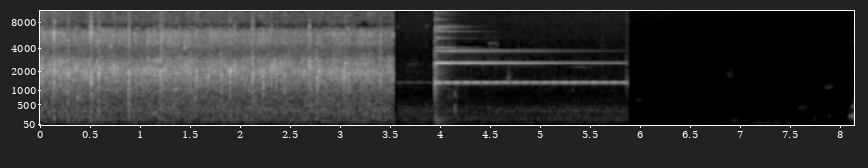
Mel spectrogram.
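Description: A ceremonial bell struck once to open a formal meeting, ringing with a clear sustained tone that fades after about two seconds, following a burst of loud applause-like noise.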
